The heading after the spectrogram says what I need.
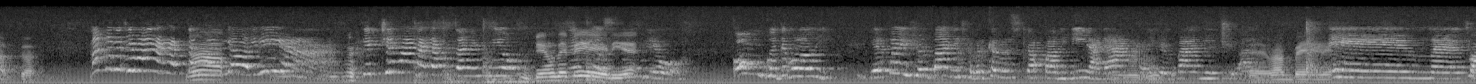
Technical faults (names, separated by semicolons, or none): video or display buzz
